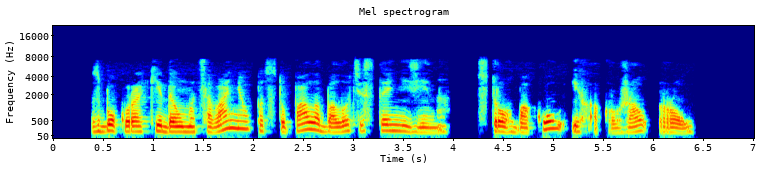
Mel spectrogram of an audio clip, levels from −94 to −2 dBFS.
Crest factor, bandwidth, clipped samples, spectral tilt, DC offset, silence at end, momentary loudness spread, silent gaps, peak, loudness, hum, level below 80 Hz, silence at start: 16 dB; 7.6 kHz; under 0.1%; -8 dB/octave; under 0.1%; 0.65 s; 9 LU; 3.98-4.24 s, 5.98-6.05 s; -2 dBFS; -18 LUFS; none; -60 dBFS; 0.4 s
